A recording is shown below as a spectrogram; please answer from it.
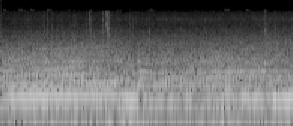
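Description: A Ferrari powers out of a corner on a race track, its loud, close engine holding a steady droning note that dips briefly and then climbs again as it accelerates.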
